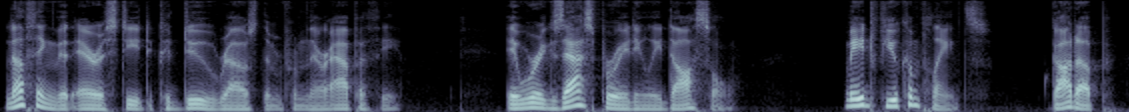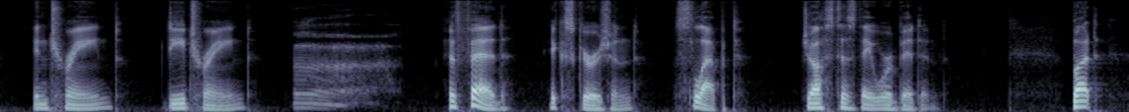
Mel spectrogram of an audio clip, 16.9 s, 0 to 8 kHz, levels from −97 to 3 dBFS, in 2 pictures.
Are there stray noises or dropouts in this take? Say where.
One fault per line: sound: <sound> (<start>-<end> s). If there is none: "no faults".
sound: sigh (10.7-11.5 s)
